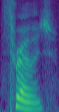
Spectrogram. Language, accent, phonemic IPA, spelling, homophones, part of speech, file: English, General American, /θɹoʊz/, throes, throws, noun, En-us-throes.ogg
- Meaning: plural of throe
